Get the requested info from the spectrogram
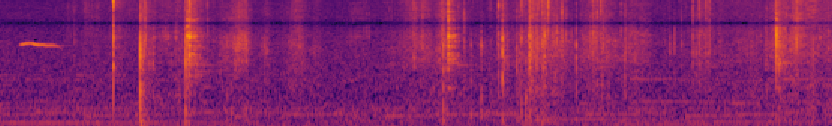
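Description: Handling a cloth drawstring pouch with hard items inside: a few sharp clicks and knocks about half a second to a second in, then soft rustling, over faint background music.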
